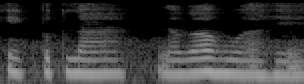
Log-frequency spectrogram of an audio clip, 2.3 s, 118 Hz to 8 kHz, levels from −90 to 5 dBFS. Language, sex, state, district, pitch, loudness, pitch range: Urdu, female, Andhra Pradesh, Anantapur, 200 Hz, -38 LUFS, 195-210 Hz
